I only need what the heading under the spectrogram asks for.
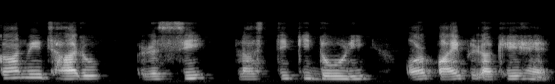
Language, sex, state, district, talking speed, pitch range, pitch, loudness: Hindi, male, Assam, Sonitpur, 110 wpm, 125-145 Hz, 130 Hz, -20 LUFS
